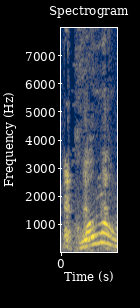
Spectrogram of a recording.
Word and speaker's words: Cuomo: And where Cuomo is the governor. The singer. I love his music. Beautiful. Cuomo rhymes with Como.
